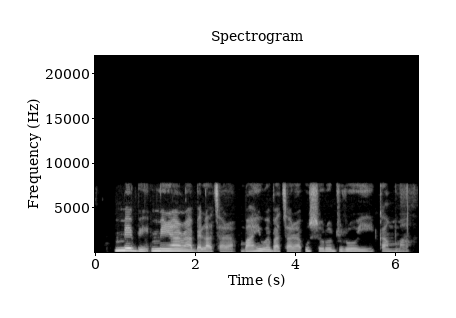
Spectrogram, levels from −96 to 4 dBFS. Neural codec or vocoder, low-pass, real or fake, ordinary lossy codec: none; none; real; none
